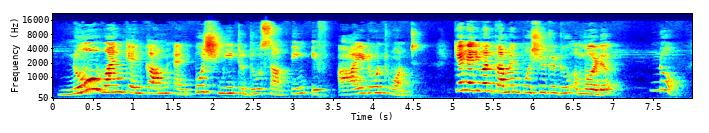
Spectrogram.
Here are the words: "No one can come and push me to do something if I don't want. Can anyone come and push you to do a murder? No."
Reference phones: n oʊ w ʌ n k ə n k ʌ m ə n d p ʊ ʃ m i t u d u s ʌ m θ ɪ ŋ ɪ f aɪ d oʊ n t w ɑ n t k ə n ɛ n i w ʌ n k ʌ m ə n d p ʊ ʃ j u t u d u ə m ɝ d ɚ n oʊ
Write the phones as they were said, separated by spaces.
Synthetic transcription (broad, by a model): n oʊ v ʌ n k ə n k ʌ m ə n d p ʊ ʃ m i t u d u s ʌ m t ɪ ŋ ɪ f aɪ d oʊ n t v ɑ n t k ə n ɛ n i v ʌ n k ʌ m ə n d p ʊ ʃ j u t u d u ə m ɝ d ɚ n oʊ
